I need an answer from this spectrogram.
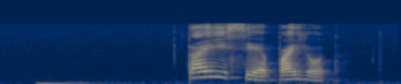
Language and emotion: Russian, angry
